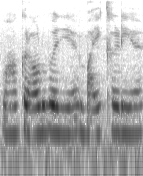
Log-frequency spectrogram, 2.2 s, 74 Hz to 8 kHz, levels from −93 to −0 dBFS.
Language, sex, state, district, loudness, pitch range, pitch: Hindi, female, West Bengal, Jalpaiguri, -29 LUFS, 230-240 Hz, 235 Hz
